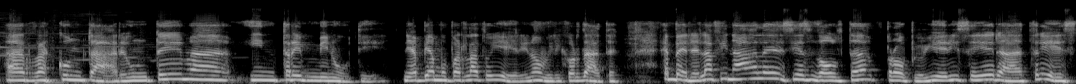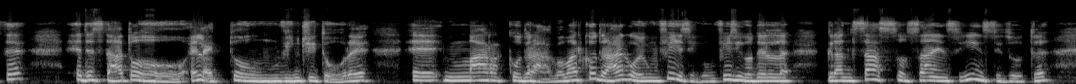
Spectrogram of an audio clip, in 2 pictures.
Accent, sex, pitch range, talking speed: native, male, 155-195 Hz, 130 wpm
